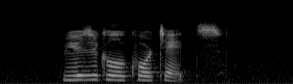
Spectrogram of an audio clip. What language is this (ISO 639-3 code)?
eng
